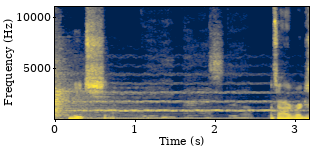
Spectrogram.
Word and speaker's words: Nietzsche: Nietzsche? Nietzsche.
